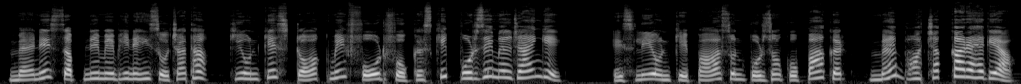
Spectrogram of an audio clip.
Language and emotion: Hindi, surprised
